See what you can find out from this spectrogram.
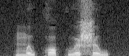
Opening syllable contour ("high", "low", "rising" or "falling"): rising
